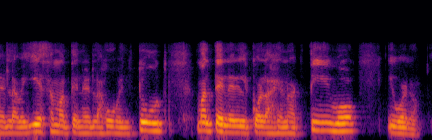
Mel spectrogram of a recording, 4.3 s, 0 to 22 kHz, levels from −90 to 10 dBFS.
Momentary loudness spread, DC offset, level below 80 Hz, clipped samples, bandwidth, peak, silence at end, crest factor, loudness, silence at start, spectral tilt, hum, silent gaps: 9 LU; under 0.1%; -56 dBFS; under 0.1%; 7.4 kHz; -2 dBFS; 0.15 s; 18 dB; -19 LUFS; 0 s; -7 dB/octave; none; none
